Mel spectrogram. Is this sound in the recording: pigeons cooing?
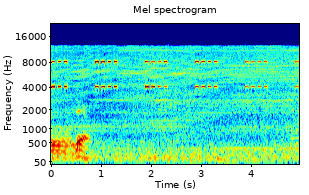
no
